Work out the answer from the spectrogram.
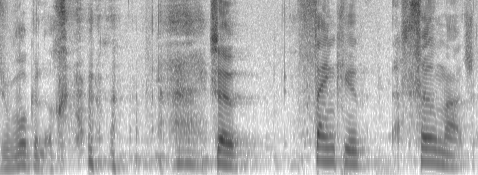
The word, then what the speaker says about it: rugelach: And finally, I would just say to Shahita that the pronunciation of the Jewish pastry is rugelach.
